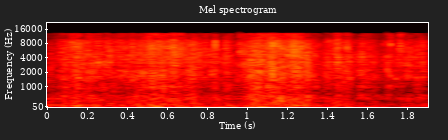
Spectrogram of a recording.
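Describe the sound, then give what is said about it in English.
A plastic bag holding shea butter crinkles and rustles continuously for a couple of seconds as it is twisted and tied, a dense, crackly texture with no voices over it. “Tie that back up.”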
